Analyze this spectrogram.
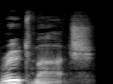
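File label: "route march", British English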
